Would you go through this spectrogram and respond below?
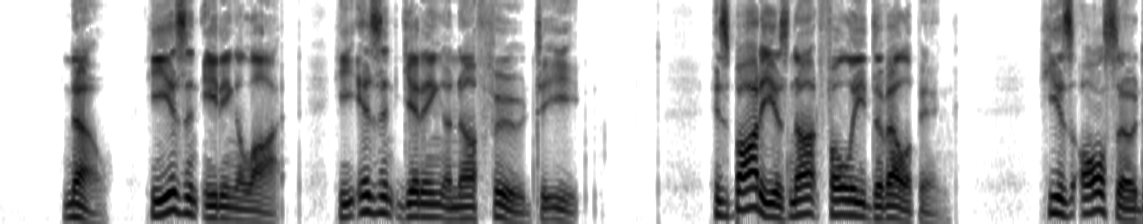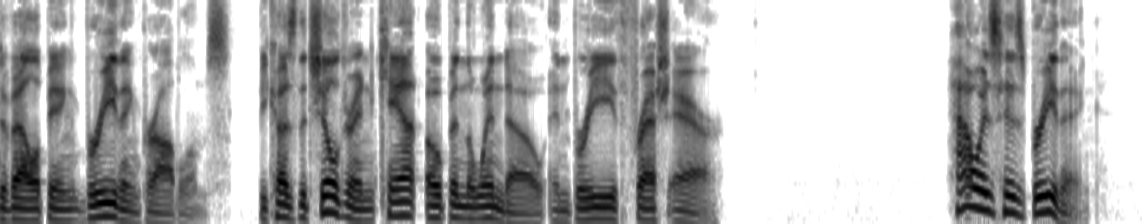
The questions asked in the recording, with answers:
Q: How is his breathing?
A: His breathing isn't good.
